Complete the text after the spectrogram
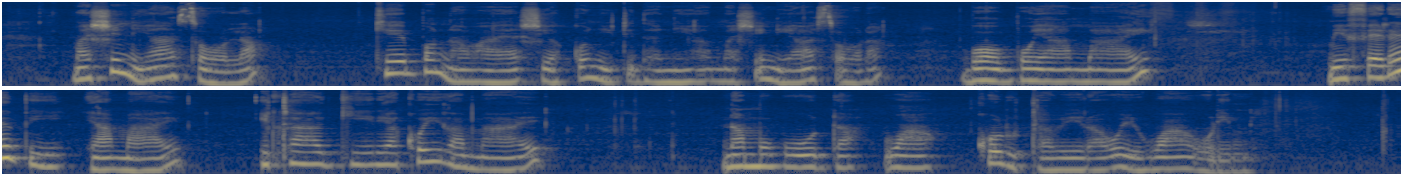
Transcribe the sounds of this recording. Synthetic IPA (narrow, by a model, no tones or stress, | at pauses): maʃinijasɔla | kʰebɔnawajaʃiakoɲitiðaniamaʃinijasɔ̰la | bɔbɔjamae | mifeɾeðijamae | itaɡiɾiakʰoiɣamae | namoɣoːdawa | kʰoɾutʰaweɾaojowaoɾimi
